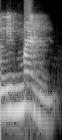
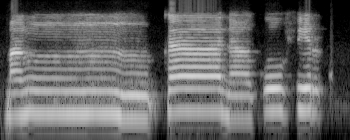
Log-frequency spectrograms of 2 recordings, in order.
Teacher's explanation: Non tu jangan dijelaskan. Tu kena disembunyikan, disamarkan. Cenderung kepada kaf. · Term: Non mati bekaf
